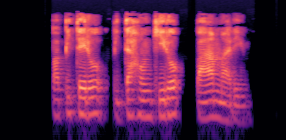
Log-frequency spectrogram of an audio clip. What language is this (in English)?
South Ucayali Ashéninka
